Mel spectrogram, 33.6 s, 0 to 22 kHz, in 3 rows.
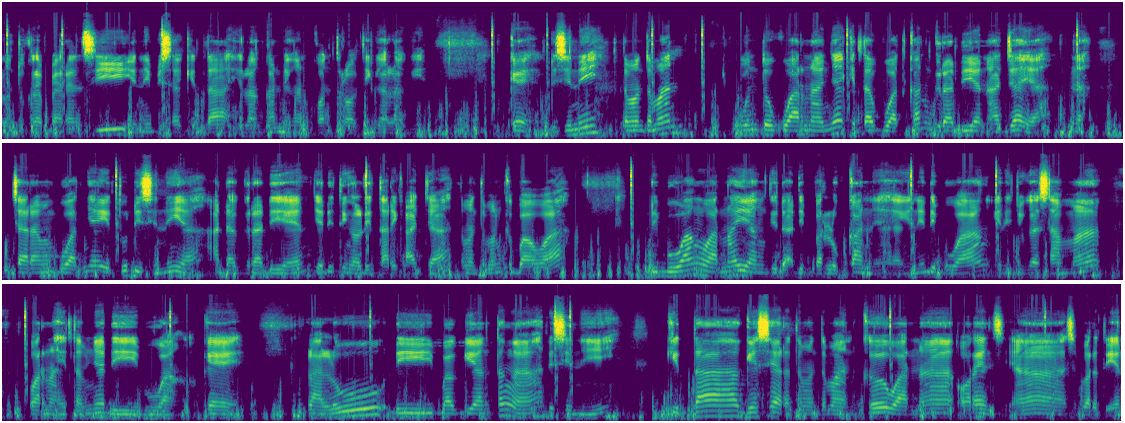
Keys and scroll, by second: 3.5 ctrl+3, 4.7 space.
